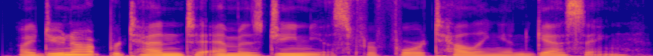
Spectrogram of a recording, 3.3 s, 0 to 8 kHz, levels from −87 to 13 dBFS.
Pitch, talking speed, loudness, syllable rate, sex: 180 Hz, 200 wpm, -17 LUFS, 5.9 syllables/s, female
